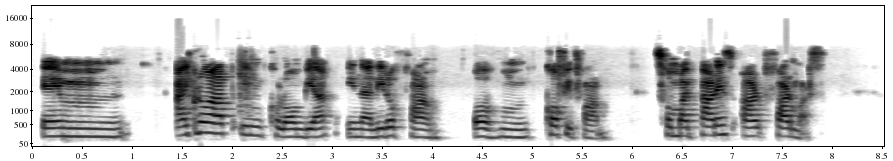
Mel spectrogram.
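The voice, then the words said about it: Strong Colombian Spanish accent in English. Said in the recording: “I had – a strong accent, and I hope everyone can understand me perfectly”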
